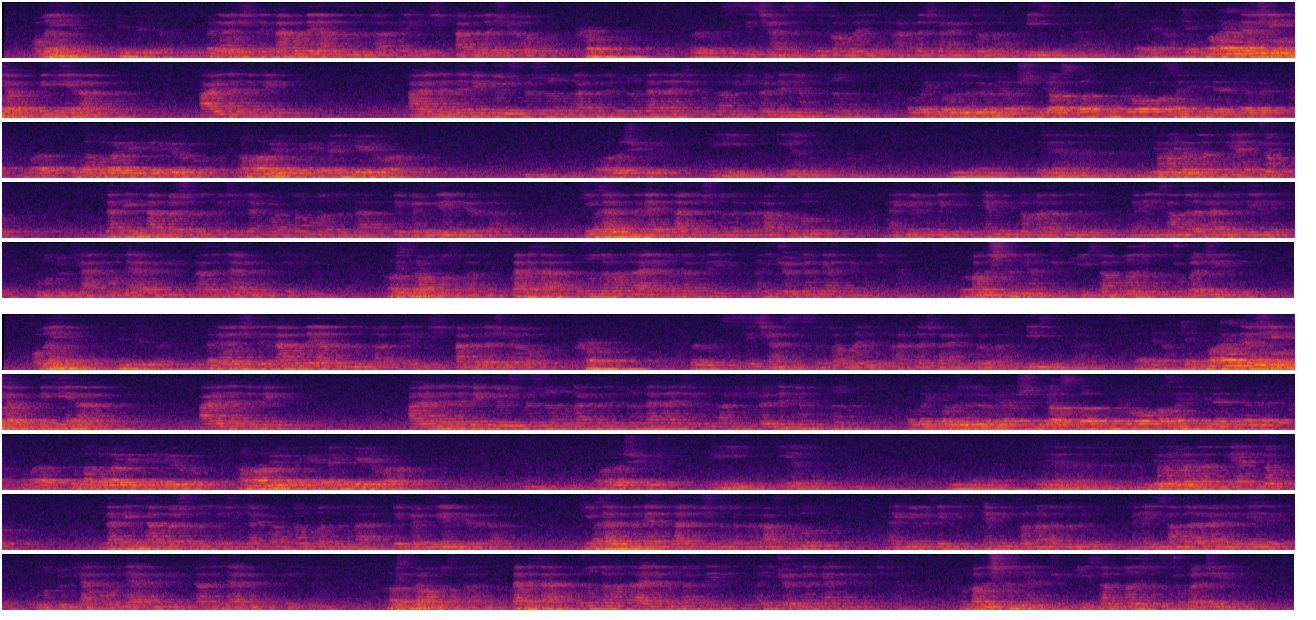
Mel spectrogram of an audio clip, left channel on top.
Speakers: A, on the right; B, on the right.
A: O
B: Yani
A: da iyi.
B: iyidir ya. Ekonomik
A: Ya işte
B: açıdan.
A: ben burada yalnızım zaten. Hiç arkadaş yok.
B: <laughs> Evet.
A: Siz, siz şanslısınız vallahi. Arkadaşlar herkes orada. İyisiniz yani.
B: Yani ha- kendimi hayal ediyorum
A: Ya şey
B: orada.
A: diyeceğim. Peki
B: Evet.
A: e, Ailenle pek Ailenle pek görüşmüyorsun, uzak kalıyorsun. Ben de aynı şekilde uzağım. Hiç özlemiyor musun?
B: Vallahi İkbal
A: Yoksa
B: özlüyorum ya. Şimdi aslında bu prova olmasaydı giderdim eve. Ama bundan dolayı da gidemiyorum. Ama arıyorum ya gene de iyi geliyor bana.
A: Hı hı.
B: Ona da şükür.
A: E, iyi, iyi o zaman.
B: İyi Yani öyle
A: Ee,
B: evet. Gidip
A: provadan
B: geliyor.
A: eğer çok zaten
B: Hı.
A: insan başını kaşıyacak vakti olmadığında pek özleyemiyor da. Kimse
B: Yani
A: aklına gelmiyor. Sadece işine odaklanıyor. Aslında bu yani günümüzdeki en büyük sorunlardan biri de bu. Yani insanlara verdiğimiz değeri unuttuk yani. O değer vermeyi bazen değer vermemiz gerekiyor.
B: aslında
A: Vefa olması lazım.
B: hani
A: Ben mesela uzun zamandır ailemden uzaktayım. Yani hiç özlem gelmiyor gerçekten.
B: hı.
A: Alıştım yani çünkü. İnsan buna alışması çok acı yani.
